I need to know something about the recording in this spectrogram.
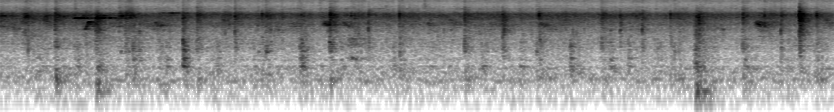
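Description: Footfalls on a treadmill belt at a slow walk: soft thuds roughly every half second to a second, with one heavier thump about seven seconds in, over a low steady hum.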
